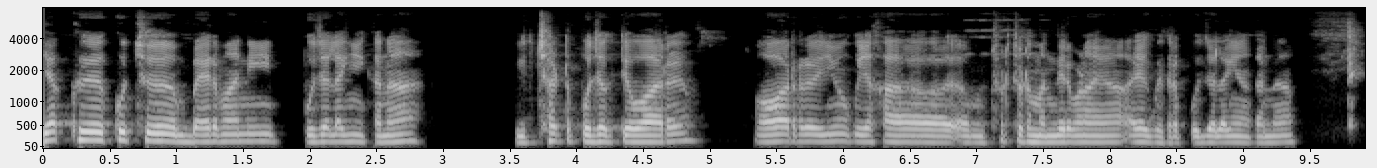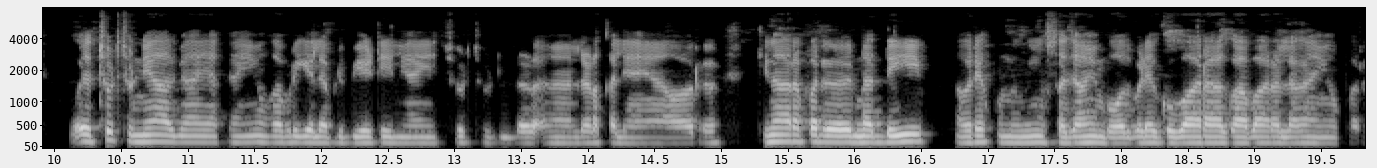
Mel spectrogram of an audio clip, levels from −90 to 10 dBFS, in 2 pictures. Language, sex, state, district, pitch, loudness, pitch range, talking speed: Garhwali, male, Uttarakhand, Uttarkashi, 135 Hz, -16 LUFS, 125-145 Hz, 155 wpm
